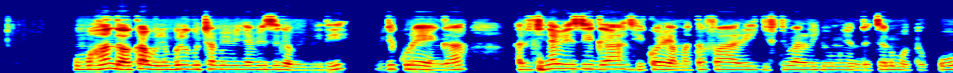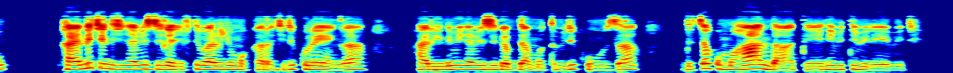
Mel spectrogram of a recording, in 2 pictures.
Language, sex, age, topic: Kinyarwanda, female, 18-24, government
